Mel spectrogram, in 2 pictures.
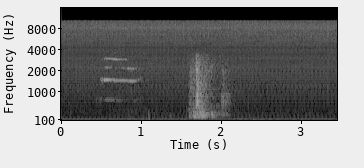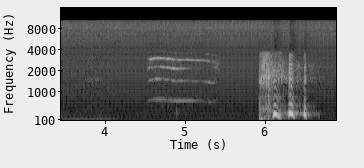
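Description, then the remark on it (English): A cat in a studio meows several times at moderate volume: two thin, tonal mews and two rougher, louder yowls, the last a quick stuttering cluster, over a faint steady background hum with no talking. “Is there a cat meowing?”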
